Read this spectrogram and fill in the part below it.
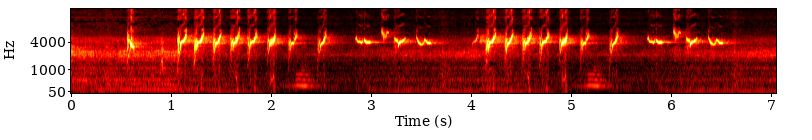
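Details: Cucak ranting lure song used to train contest birds into singing quickly: two fast bursts of bright, high, slurred chirps, about eight notes each, separated by short twittered phrases, over a faint low hum.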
